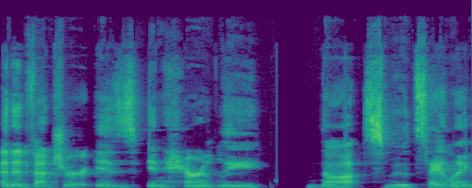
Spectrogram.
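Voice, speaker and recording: Speaking with a Californian accent, a woman sounds animated, her voice very deep and low. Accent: Californian American. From Los Angeles, US. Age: 40s. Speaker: life coach. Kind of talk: podcast interview.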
